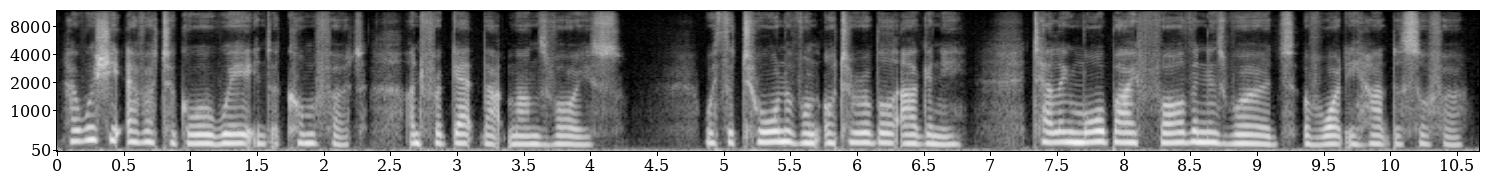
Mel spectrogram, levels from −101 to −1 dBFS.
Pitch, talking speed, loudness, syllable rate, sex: 215 Hz, 185 wpm, -16 LUFS, 5.2 syllables/s, female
